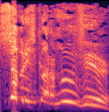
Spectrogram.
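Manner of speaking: very loud, high, shrill gruff holler. Recounting a stranger yelling out in a store: imitating a gruff yell. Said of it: "I hear this gruff voice yell out".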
